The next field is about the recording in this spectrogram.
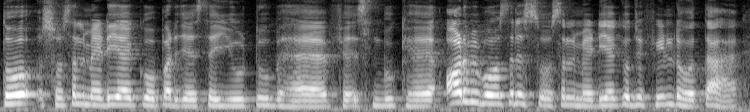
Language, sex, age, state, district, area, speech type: Urdu, male, 30-45, Bihar, Darbhanga, rural, spontaneous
